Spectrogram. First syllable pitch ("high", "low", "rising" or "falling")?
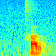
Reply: falling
